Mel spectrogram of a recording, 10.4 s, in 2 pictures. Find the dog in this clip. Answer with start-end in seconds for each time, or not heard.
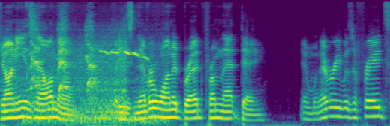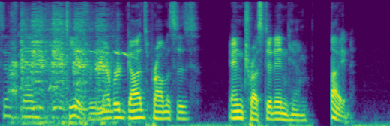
0.3-2.3, 5.3-7.3.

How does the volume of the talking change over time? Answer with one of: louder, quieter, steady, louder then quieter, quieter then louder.
quieter then louder.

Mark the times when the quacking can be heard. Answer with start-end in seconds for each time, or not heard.
5.3-6.8.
